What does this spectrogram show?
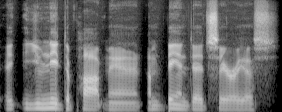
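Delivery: ordinary talk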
